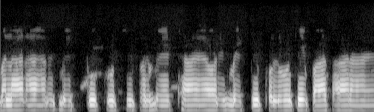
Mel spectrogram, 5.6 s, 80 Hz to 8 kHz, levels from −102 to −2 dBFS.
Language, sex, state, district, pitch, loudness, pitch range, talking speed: Hindi, male, Jharkhand, Deoghar, 135 Hz, -17 LUFS, 130-135 Hz, 140 wpm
